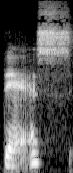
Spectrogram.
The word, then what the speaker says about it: desu: Take note, hindi ko pronounce yung U sa dulo, hindi siya desu, kundi des. Okay.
